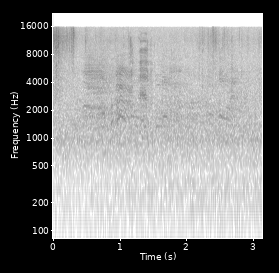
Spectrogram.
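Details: Evening pre-roost flock of American crows in Charleston, Coles County, Illinois, USA, 16 January 2015. A busy wash of overlapping hoarse caws, with no single call standing apart, over a low rumble.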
